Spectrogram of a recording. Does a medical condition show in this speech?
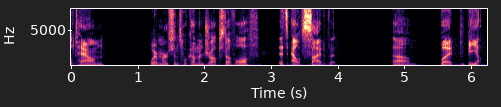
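No.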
